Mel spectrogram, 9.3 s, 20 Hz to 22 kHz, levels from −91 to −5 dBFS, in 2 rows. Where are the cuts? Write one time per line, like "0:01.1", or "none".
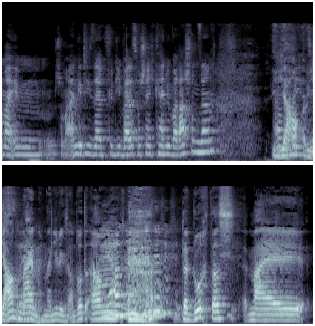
none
